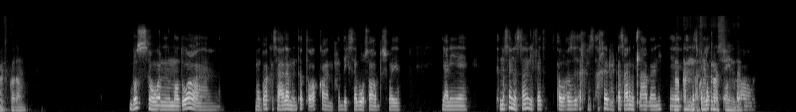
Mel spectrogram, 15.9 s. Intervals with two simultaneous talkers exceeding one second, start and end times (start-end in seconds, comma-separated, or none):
13.4-14.8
